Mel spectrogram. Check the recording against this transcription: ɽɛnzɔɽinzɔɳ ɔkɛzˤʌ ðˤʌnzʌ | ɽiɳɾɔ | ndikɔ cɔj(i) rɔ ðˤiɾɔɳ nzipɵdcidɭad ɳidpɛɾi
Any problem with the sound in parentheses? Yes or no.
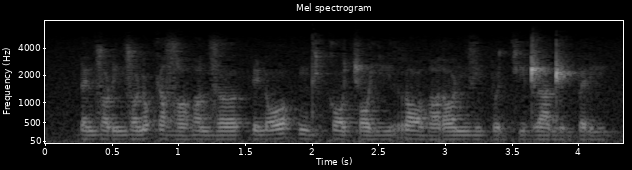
no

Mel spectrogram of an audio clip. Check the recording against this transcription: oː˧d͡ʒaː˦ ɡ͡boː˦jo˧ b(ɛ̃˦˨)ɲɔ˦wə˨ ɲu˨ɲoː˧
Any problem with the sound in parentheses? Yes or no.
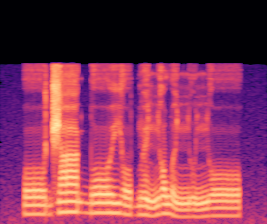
no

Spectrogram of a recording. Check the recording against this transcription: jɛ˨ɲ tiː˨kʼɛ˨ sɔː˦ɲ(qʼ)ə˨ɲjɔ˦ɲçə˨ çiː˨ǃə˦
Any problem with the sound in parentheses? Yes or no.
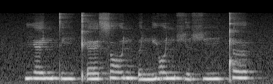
yes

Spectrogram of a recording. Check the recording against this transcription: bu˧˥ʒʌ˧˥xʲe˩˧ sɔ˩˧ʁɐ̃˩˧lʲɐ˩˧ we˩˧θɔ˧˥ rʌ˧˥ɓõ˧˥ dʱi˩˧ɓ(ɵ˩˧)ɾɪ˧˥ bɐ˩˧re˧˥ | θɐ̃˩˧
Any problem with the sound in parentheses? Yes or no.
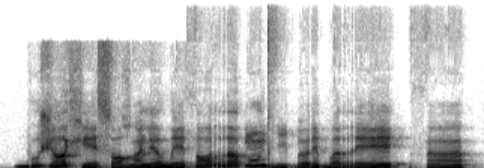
no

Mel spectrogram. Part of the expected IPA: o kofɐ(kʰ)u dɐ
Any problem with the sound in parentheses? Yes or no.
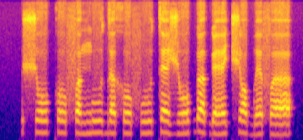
yes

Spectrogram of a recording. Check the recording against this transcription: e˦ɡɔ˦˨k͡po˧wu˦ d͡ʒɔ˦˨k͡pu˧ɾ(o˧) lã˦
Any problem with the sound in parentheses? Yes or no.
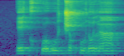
no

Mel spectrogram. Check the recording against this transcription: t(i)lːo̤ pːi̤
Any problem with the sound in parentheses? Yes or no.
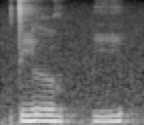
no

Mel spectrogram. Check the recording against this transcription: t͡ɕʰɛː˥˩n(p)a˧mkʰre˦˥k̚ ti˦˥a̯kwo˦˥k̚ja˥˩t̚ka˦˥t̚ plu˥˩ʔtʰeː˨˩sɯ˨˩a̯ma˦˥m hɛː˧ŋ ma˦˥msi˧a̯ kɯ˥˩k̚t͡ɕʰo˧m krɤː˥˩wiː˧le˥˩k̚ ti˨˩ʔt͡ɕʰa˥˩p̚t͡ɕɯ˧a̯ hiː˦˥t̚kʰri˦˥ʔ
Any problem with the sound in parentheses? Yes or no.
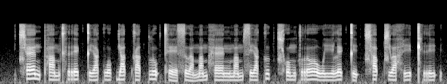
yes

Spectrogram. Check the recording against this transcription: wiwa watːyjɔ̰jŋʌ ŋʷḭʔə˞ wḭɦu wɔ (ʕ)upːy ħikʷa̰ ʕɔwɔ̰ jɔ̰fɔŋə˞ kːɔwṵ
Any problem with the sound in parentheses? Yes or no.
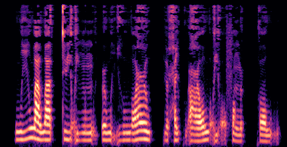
no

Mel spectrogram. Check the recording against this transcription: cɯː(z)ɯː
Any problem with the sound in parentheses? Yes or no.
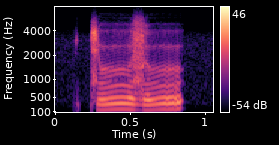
no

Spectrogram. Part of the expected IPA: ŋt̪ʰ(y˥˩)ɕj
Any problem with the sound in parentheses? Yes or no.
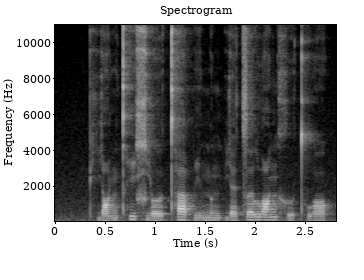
yes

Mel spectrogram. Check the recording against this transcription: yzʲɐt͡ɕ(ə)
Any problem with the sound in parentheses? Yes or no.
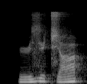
yes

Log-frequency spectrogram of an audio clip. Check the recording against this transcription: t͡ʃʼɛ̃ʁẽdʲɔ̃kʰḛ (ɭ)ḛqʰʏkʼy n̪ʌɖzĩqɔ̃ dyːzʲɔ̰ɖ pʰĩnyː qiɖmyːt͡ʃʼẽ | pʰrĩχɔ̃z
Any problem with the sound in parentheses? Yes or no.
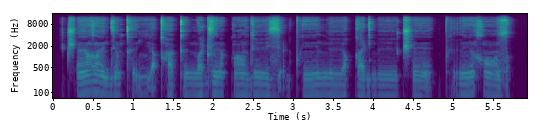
yes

